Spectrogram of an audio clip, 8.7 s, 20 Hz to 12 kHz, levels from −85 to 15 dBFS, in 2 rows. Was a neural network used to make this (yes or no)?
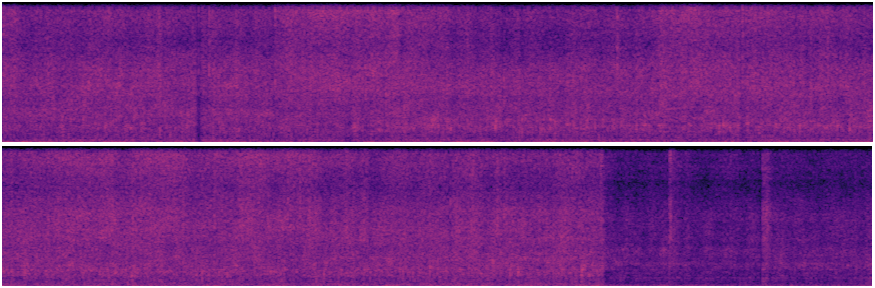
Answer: yes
